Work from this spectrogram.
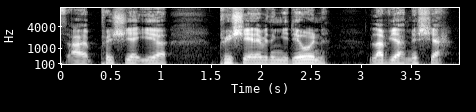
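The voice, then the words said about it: Weak put-on Irish accent. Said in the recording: “Did you try to go into an Irish accent? ... A little bit.”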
